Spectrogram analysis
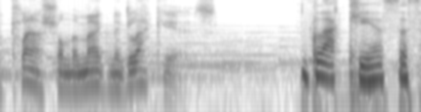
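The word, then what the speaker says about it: Glacies: Glacius, that's how you pronounce it.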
